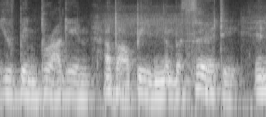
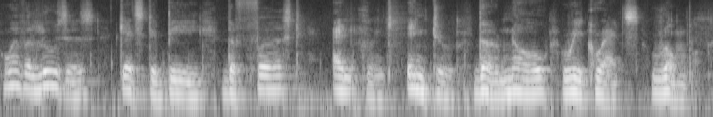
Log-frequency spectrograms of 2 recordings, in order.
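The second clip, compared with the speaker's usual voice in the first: normal talking voice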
